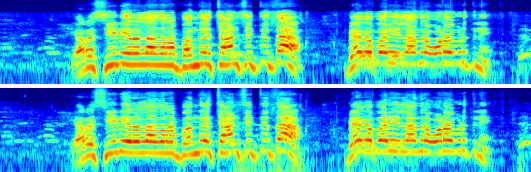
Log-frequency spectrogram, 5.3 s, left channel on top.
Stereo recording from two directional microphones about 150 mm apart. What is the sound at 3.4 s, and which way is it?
A man's voice, 25° right (ahead or behind).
